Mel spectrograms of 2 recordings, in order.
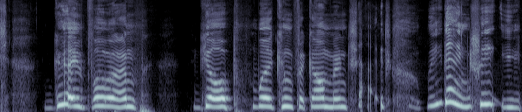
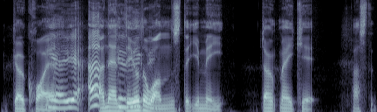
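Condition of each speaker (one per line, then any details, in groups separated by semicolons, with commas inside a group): Cerebral palsy; from birth, no surgery; affects speech
No condition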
